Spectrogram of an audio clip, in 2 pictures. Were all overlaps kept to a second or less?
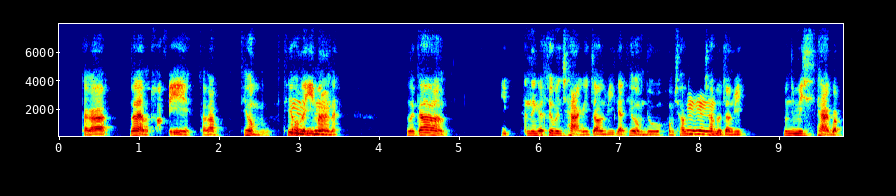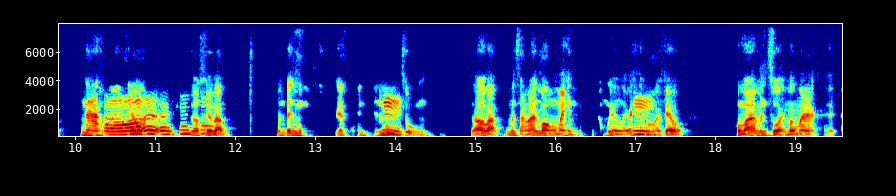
Yes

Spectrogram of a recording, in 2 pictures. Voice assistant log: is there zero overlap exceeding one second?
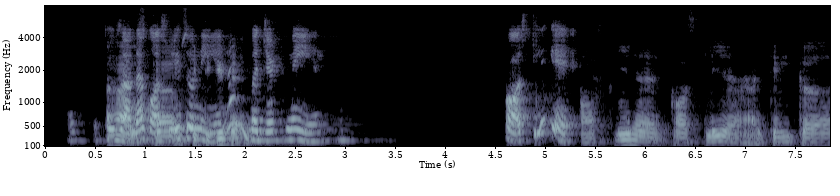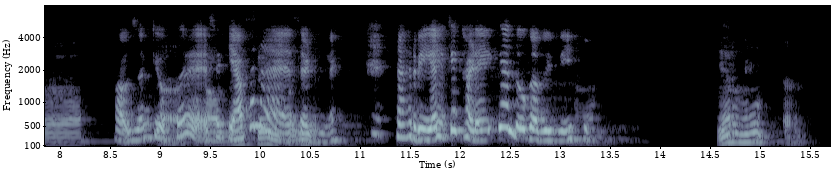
No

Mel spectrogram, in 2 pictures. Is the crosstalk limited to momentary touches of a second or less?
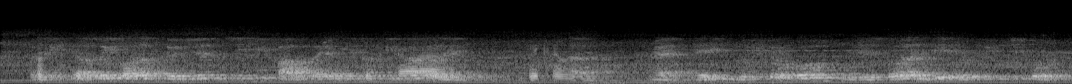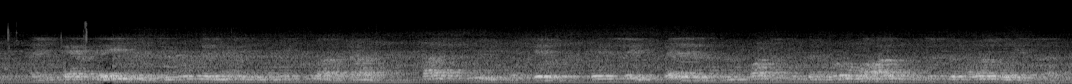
No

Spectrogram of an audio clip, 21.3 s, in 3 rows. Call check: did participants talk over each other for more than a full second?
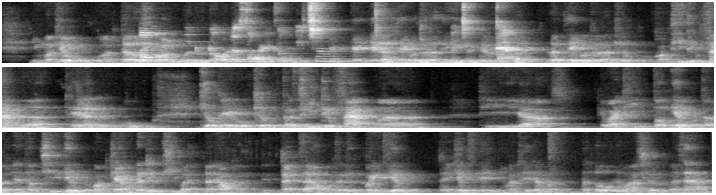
Yes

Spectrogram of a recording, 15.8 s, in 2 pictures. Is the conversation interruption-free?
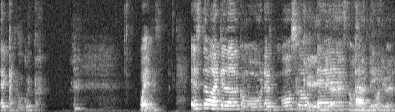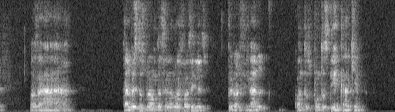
No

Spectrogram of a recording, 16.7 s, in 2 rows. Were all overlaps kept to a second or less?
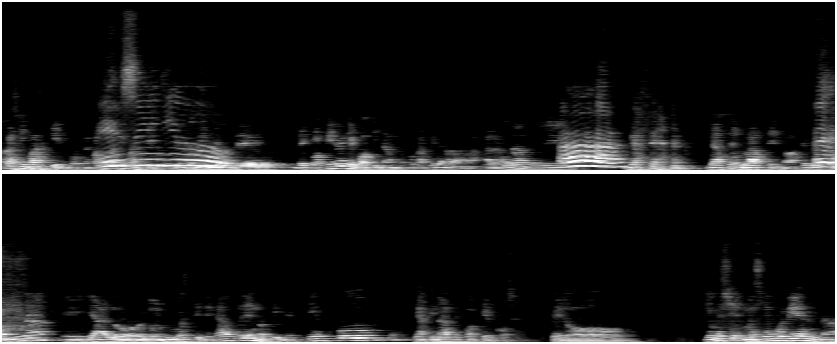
No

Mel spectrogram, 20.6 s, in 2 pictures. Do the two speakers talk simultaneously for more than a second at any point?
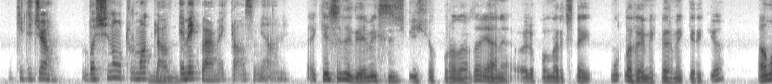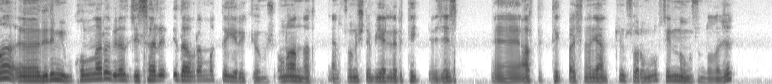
No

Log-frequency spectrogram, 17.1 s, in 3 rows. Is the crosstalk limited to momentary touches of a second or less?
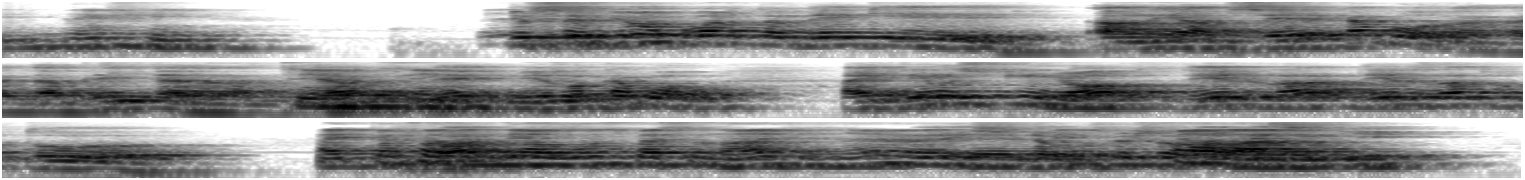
No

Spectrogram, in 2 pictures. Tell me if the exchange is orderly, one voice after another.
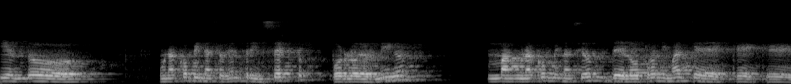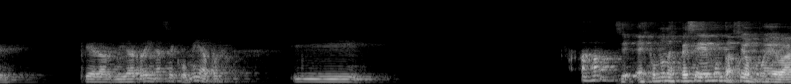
Yes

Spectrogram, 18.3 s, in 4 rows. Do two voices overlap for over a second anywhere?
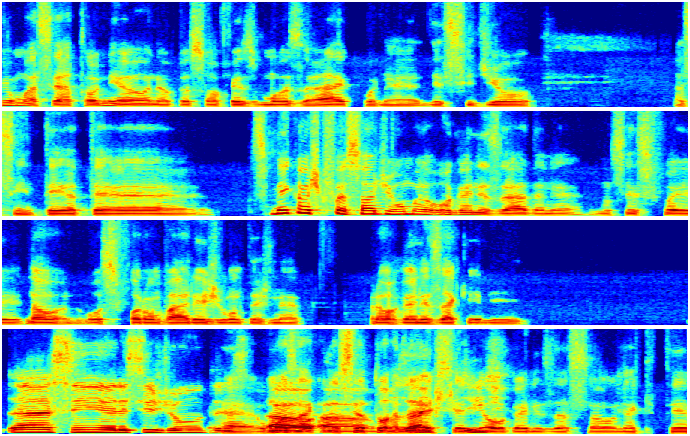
Yes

